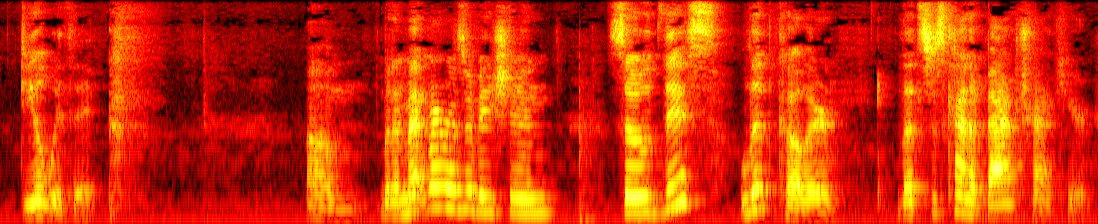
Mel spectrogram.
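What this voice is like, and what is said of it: Californian accent. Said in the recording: “I said reservation in a really weird way earlier. That's just my accent, man. I'm a California girl.”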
